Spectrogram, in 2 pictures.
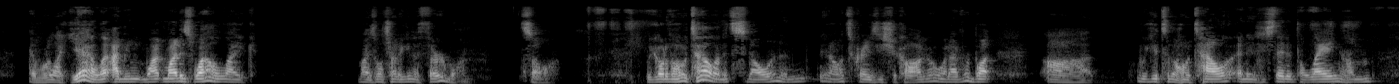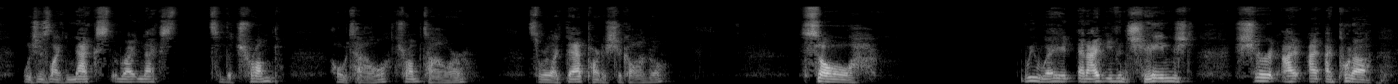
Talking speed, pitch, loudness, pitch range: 170 wpm, 130 Hz, -27 LUFS, 120-140 Hz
